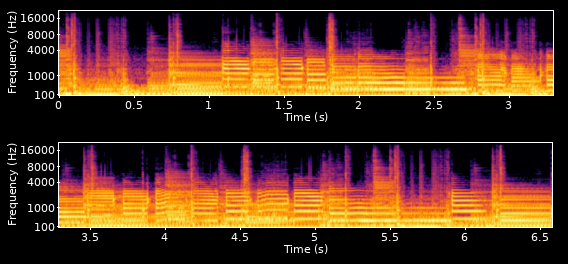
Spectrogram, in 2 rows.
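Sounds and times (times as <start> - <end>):
Fender electric guitar on semi-clean setting playing picked notes and chords: 0.0 - 6.5.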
